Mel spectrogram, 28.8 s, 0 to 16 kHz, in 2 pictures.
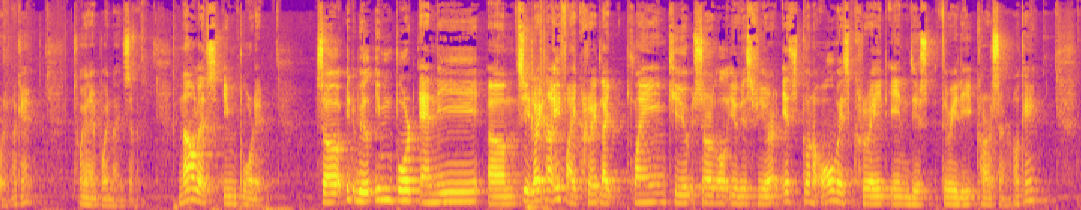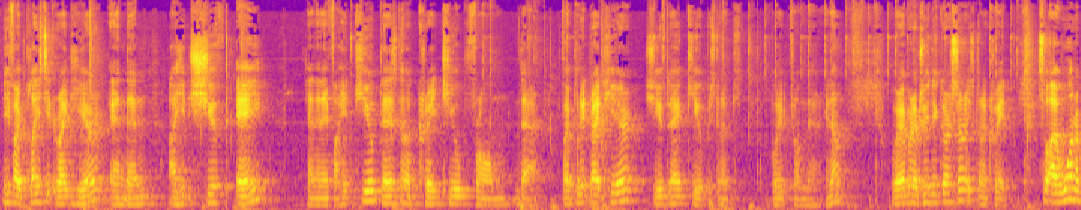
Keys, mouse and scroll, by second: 1.6 right drag, 2.4 shift+middle click, 2.8 middle click, 4.9-6.5 middle drag, 7.0 shift+a, 11.2-11.8 middle drag, 13.0-13.7 middle drag, 13.8-14.2 middle drag, 15.4 shift+a, 17.4 shift+a, 19.5 s, 21.2 x, 21.8 shift+right click, 22.2 shift+a, 23.8 x, 24.5 shift+click, 25.0 shift+click, 25.2 shift+click, 25.6 shift+click, 25.9 shift+drag, 26.4-26.8 shift+drag, 27.8 shift+click.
